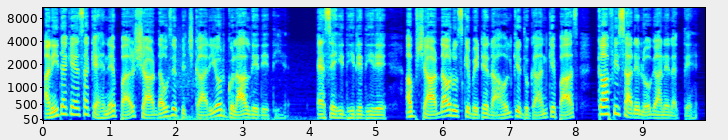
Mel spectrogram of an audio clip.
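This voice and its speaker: A man narrating a cartoon horror story in an expressive, scripted storytelling style. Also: fairly low pitch, normal speed, no room sound, faint music behind.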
